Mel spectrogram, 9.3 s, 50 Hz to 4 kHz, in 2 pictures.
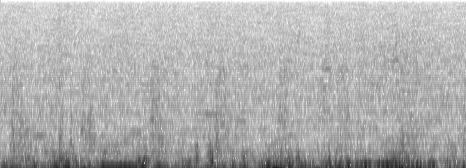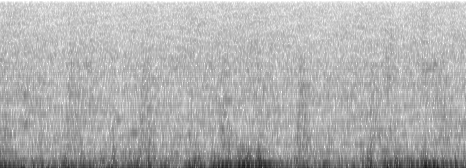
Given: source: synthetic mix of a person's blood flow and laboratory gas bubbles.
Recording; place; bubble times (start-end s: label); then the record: Doppler ultrasound of blood flow; subclavian vein
0.58-0.65 s: bubbles
From the record:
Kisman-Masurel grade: 111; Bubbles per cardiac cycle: 1 to 2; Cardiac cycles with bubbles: 1 to 10%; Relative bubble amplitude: barely perceptible (0.100 to 0.250); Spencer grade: 1 (occasional bubble signal discernible with the cardiac motion signal, with majority of cardiac periods free of bubbles); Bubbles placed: anywhere in the cardiac cycle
